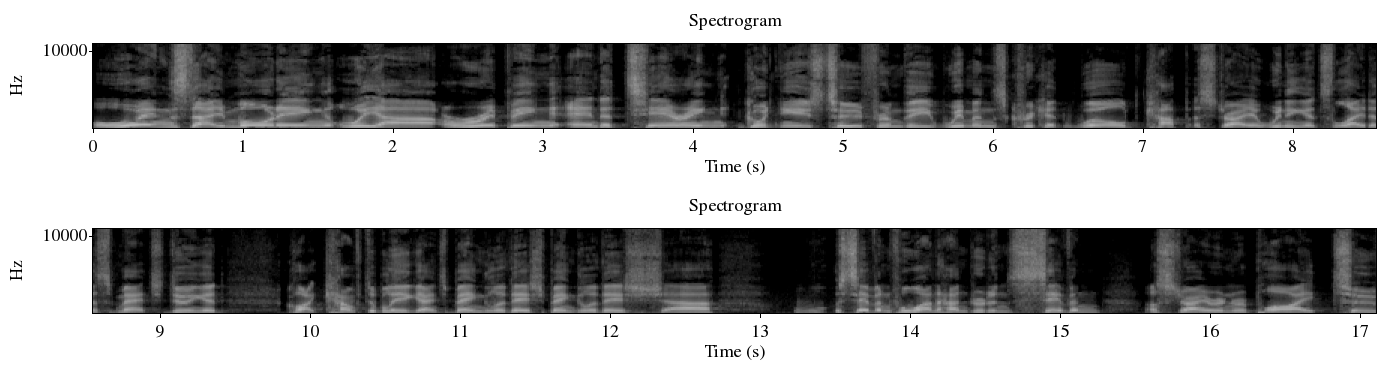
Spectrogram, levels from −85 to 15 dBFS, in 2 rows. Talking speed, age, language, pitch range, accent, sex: 125 wpm, 40-59, English, 115-180 Hz, Australian, male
